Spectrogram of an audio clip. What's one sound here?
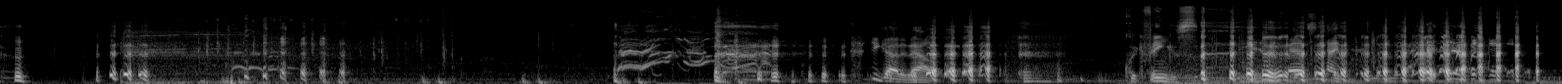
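A young man talks and laughs with animation into a close microphone.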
